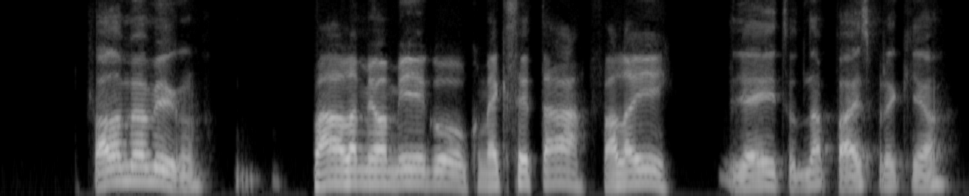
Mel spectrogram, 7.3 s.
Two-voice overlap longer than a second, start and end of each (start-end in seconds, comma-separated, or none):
none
